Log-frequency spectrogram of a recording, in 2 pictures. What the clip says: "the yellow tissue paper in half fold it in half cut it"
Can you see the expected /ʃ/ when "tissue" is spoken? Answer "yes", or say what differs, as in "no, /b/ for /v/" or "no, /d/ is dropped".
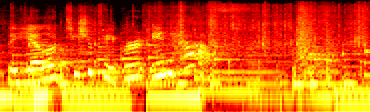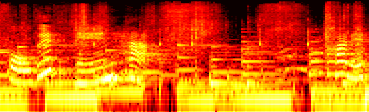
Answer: yes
